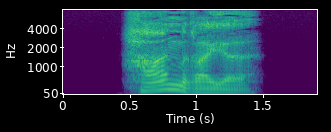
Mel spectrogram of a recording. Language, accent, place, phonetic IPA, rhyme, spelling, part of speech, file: German, Germany, Berlin, [ˈhaːnˌʁaɪ̯ə], -aːnʁaɪ̯ə, Hahnreie, noun, De-Hahnreie.ogg
- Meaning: nominative/accusative/genitive plural of Hahnrei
